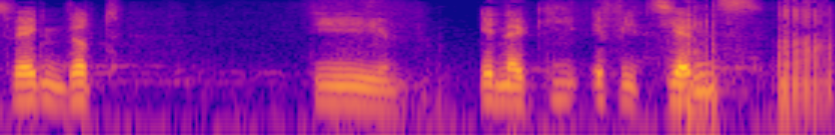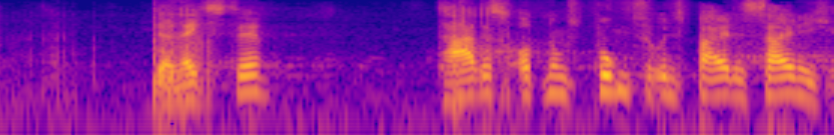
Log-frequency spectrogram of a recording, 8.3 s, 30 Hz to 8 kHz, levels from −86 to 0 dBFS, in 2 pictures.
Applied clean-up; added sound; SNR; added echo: none; Fart; 11 dB; none.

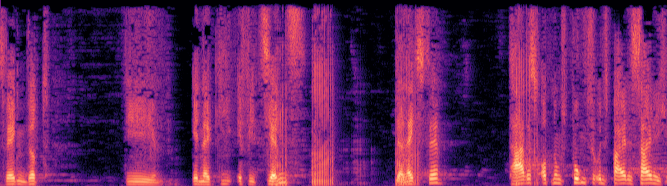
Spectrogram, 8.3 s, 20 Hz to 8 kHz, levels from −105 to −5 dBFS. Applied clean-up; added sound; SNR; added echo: classical method log-MMSE.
